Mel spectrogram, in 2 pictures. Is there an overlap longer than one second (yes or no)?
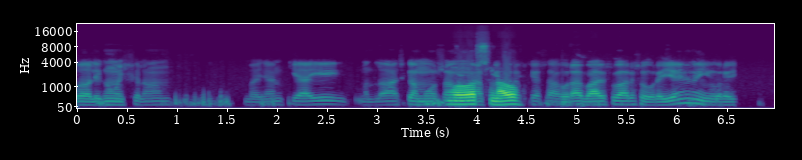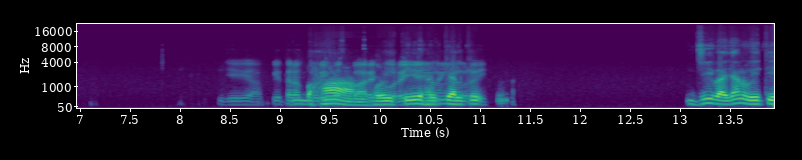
yes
